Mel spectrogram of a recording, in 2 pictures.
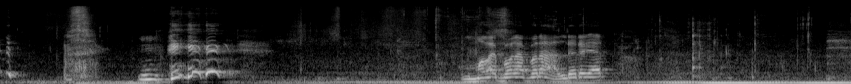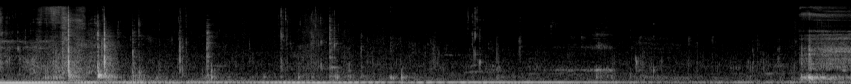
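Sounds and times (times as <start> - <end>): chewing and wet mouth sounds: 2.9 - 5.4, 6.0 - 17.0.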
